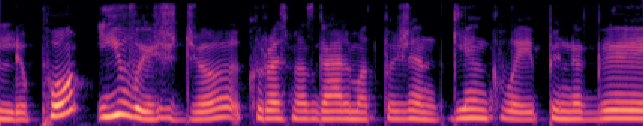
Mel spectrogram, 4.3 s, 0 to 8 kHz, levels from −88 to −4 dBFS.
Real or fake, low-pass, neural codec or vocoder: fake; 7.2 kHz; codec, 16 kHz, 16 kbps, FunCodec, trained on LibriTTS, 50 frames a second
